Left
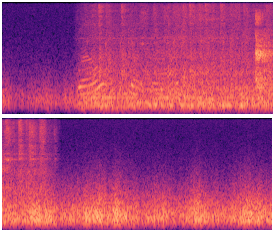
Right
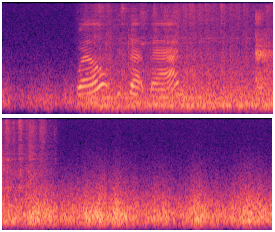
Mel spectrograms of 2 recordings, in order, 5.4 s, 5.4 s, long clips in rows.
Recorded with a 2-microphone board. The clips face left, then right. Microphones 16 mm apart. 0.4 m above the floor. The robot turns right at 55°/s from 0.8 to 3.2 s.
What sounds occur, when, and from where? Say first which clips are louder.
0.7 s a woman speaking: right 3 dB; 125° right; by 1.9 s 60° right
2.5 s a clap: left 6 dB; 30° left (ahead or behind); by 2.8 s 10° left (ahead or behind)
